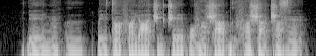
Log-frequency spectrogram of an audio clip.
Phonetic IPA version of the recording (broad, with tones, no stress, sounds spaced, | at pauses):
ɗ eː˨ n ɛ̃˨ k͡p ɨ˨ | k͡p eː˨ t ã˦ f ã˦ j aː˦ t͡ʃ i˦ t͡ʃ eː˦ p ɔ˧ v ã˧ ʃ aː˦ ɡ͡b ɨ˧ f a˧ ʃ a˦ t͡ʃ a˦˨ z ɛ̃˨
